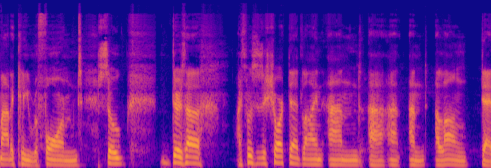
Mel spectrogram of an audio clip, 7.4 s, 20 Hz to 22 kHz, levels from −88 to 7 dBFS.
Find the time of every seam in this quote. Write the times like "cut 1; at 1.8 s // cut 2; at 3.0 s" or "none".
cut 1; at 1.5 s

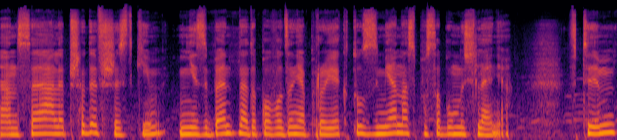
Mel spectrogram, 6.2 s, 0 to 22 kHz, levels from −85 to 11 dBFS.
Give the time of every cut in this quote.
none

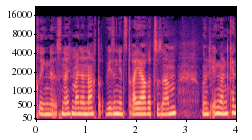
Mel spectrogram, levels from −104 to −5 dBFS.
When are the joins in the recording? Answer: cut 1; at 1.4 s

